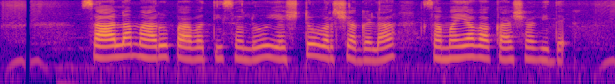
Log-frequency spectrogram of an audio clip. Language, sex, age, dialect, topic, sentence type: Kannada, female, 31-35, Mysore Kannada, banking, question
